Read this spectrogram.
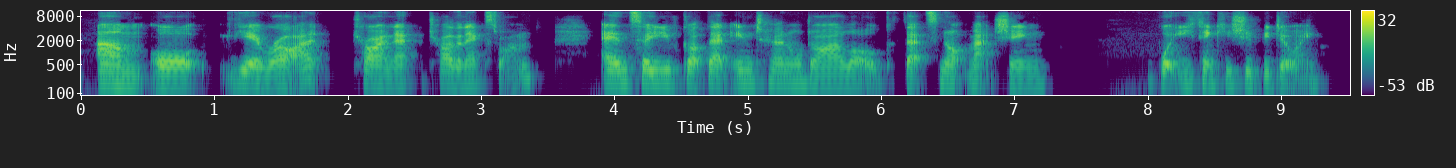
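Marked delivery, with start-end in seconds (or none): none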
